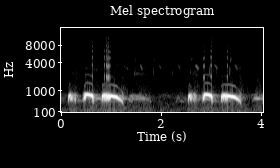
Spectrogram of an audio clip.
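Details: Recorded live, a spotted dove gives 'liu tan' style coos: a clipped first note, a steady second, and a long sliding-down third, repeated after about two and a half seconds of silence.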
